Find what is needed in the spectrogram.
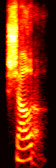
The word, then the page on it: shower: Indian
